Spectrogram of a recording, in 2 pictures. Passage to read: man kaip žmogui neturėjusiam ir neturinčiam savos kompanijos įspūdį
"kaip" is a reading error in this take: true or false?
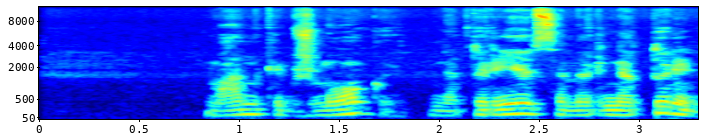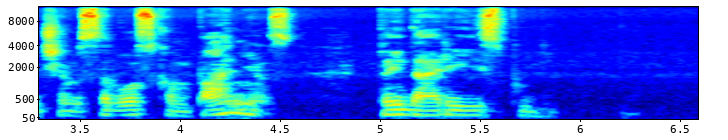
false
